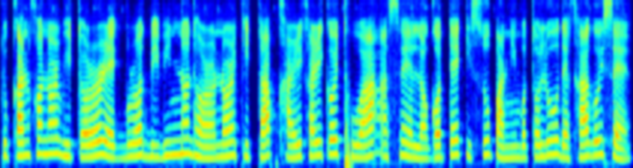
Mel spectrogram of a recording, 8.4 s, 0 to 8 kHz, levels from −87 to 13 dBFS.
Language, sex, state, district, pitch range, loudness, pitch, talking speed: Assamese, female, Assam, Hailakandi, 210-245 Hz, -22 LUFS, 225 Hz, 130 wpm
